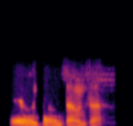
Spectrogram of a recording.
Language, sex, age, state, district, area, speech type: Nepali, male, 30-45, West Bengal, Darjeeling, rural, conversation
